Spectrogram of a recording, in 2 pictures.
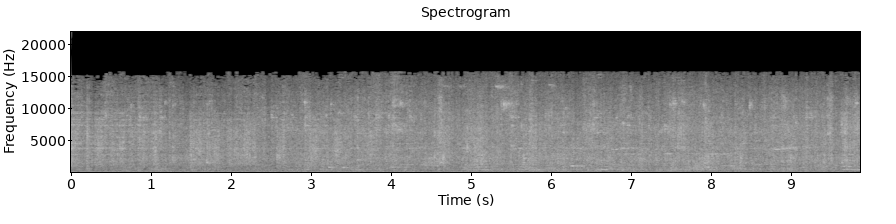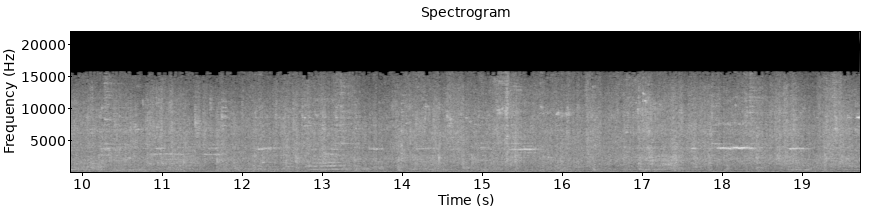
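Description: Freight train of covered hopper cars rolling past: a steady, loud rumble of wheels on rail. Short wheel squeals come and go throughout, with a higher-pitched squeal near the end.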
